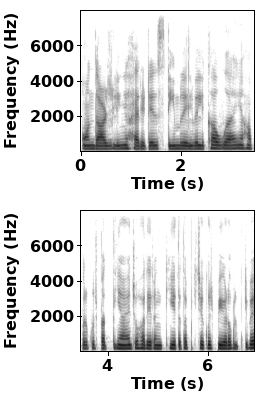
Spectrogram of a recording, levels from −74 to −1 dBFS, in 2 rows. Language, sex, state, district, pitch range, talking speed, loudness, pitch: Hindi, female, Bihar, Kishanganj, 170-185 Hz, 200 wpm, -16 LUFS, 180 Hz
